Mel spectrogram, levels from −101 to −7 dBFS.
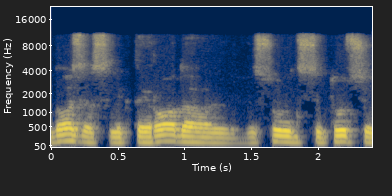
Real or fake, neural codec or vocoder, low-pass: real; none; 10.8 kHz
